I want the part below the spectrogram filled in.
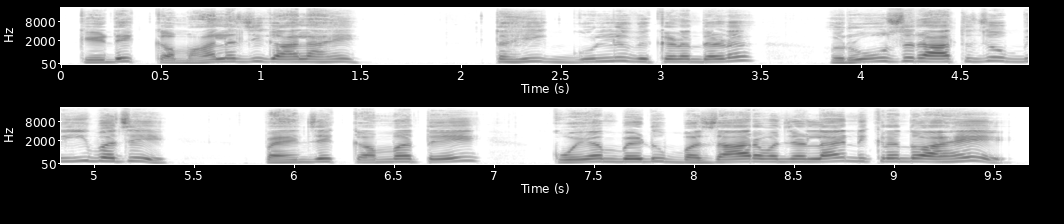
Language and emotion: Sindhi, surprised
